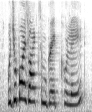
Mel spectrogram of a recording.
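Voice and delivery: put-on very high-pitched voice with Minnesota accent vowels. Imagining her in Fargo, the speaker does an Edie McClurg impression. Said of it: "Edie McClurg isn't part of the Fargo verse".

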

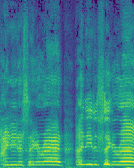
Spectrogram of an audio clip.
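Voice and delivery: unhinged, high-pitched, drawn-out screaming. Retelling how he lost it and screamed at nobody: retelling a scream. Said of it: "He just starts screaming at nobody".

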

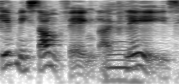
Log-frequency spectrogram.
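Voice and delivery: mock-frustrated, begging tone. Recalling the long wait for a diagnosis, retelling a frustrated plea. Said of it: "I was so frustrated because I was just like".

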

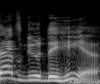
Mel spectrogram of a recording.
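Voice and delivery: put-on accent of the American South. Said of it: "Why did you do a Southern accent?".

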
